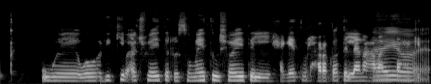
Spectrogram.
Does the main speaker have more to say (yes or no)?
no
